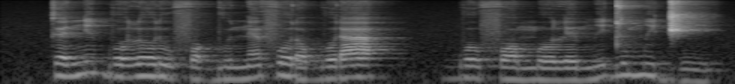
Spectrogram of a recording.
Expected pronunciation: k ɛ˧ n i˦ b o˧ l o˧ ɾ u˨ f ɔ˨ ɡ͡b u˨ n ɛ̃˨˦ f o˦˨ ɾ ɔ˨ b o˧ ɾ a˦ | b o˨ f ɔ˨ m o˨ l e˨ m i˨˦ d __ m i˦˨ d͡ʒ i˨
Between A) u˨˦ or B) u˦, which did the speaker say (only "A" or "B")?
B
